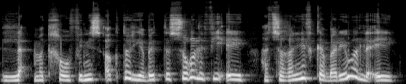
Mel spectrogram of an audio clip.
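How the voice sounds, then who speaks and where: Lady doing a jumpy dramatic young egyptian girl, raised voice, fast. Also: mid-range voice, dark tone, lightly acted. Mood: fretful. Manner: dramatic and fretful. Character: young woman on the run, anxious and dramatic.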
